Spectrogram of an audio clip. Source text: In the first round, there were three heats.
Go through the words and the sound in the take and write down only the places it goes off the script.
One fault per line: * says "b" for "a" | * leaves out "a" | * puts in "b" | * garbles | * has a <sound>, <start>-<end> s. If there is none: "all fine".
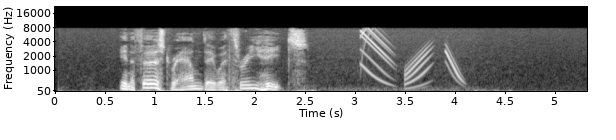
* has a chirp, 3.0-4.1 s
